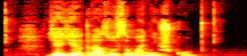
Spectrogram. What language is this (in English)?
Belarusian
